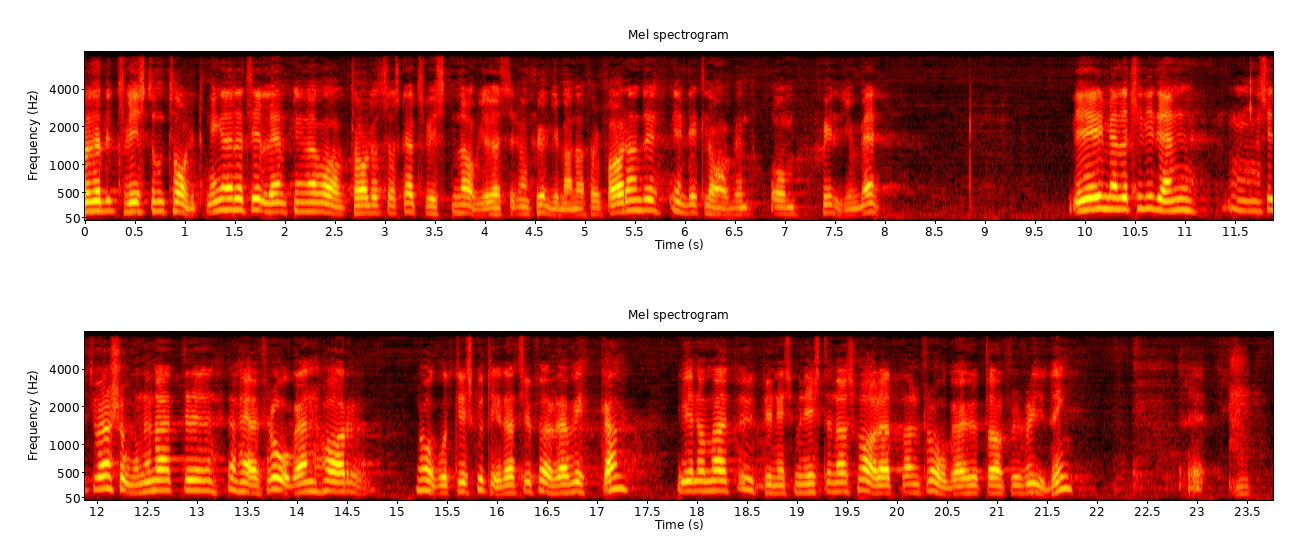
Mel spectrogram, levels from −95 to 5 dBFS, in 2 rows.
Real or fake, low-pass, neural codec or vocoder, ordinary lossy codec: fake; 7.2 kHz; codec, 44.1 kHz, 2.6 kbps, SNAC; none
